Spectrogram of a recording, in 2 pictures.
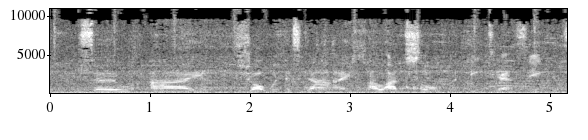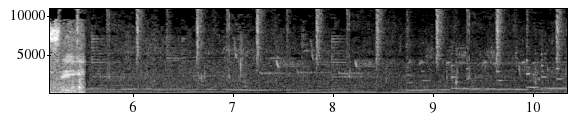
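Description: Low road and engine rumble inside a moving vehicle, under a woman's talking. About five and a half seconds in it cuts off suddenly to quieter background music with held notes and a light, regular beat.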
